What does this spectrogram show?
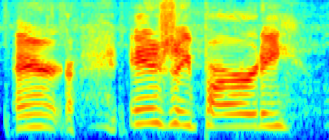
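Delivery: high southern drawl of admiration; southern accent. Acted. Praising her horse like a Southern farmer, Southern accent. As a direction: coo over the horse in a rural Southern accent. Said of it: "I pull out the southern accent".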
